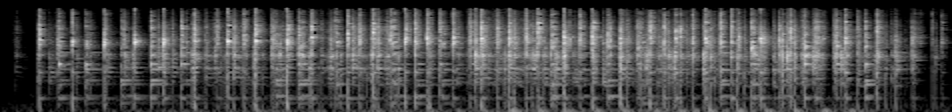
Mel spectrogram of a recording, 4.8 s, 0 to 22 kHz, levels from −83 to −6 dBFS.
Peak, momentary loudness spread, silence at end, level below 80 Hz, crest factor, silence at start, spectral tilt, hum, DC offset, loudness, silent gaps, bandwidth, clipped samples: 0 dBFS; 6 LU; 0.15 s; -56 dBFS; 20 dB; 0.2 s; 3.5 dB/octave; none; under 0.1%; -17 LUFS; none; 17.5 kHz; under 0.1%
